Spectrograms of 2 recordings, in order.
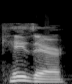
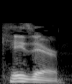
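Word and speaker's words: Quezergue: though it is pronounced Kazair, as you all know from visiting New Orleans and knowing folks from New Orleans, they don't necessarily pronounce things the way they're spelled down there.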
